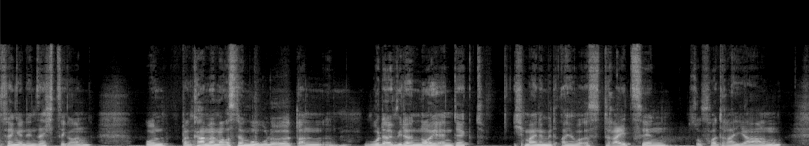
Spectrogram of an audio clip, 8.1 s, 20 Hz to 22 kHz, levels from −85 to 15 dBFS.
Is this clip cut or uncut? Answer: uncut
